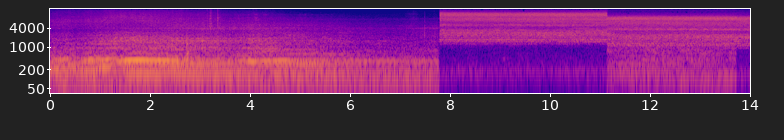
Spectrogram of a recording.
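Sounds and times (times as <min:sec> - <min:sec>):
car engine and road noise: 0:00.0 - 0:07.8, 0:11.2 - 0:13.8
steady high hiss: 0:07.8 - 0:14.0.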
